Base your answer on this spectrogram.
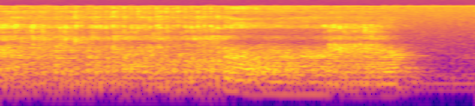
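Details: Sleeping tired puppy giving one long, rough, gravelly snore that fades out near the end, with a faint low hum in the background.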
